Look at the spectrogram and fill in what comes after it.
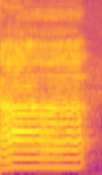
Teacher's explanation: una es la posición de la lengua por ejemplo la es un sonido en donde la lengua está absolutamente plana abajo de la cavidad bucal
